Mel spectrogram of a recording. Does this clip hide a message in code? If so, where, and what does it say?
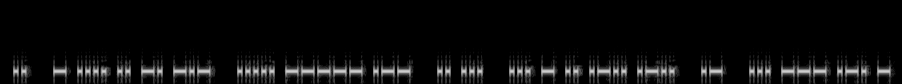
Yes: Morse code from 0.1 to 8.9 s, heard as a keyed tone, about 30 wpm, 610 Hz. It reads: I THINK 50W IS STILL A SORT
